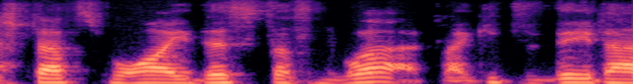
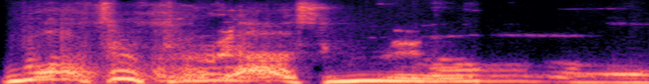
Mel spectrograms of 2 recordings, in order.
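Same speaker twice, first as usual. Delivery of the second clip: put-on creature voice, higher and louder; 8 semitones higher, 6 dB louder than usual. Offering to show a trained girl voice as a joke: Jabba the Hutt voice. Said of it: "that was Jabba the Hutt".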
